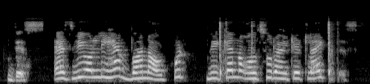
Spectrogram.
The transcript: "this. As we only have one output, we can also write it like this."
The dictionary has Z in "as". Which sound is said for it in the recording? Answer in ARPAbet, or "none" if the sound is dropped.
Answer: Z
